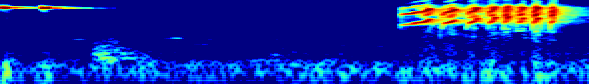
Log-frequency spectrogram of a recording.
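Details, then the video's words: High thin notes, then silence, then one quick buzzy pulsed burst of about a second from a kinoi bird, recorded as a master track for training and luring birds. "Masteran Dan Pancingan Burung Kinoi"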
